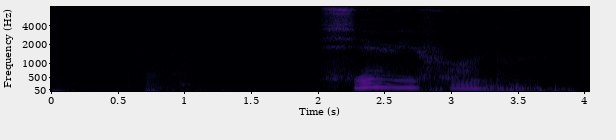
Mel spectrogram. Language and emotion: Russian, sad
